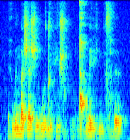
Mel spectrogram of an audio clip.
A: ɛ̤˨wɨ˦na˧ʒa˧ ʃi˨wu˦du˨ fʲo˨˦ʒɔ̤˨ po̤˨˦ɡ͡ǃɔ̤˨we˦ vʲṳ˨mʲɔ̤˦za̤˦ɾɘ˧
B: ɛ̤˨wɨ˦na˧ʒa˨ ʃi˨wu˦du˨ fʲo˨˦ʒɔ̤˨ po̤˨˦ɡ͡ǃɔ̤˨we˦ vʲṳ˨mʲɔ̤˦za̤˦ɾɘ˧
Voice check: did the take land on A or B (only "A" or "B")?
A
